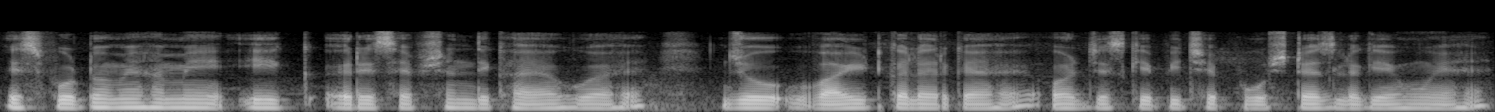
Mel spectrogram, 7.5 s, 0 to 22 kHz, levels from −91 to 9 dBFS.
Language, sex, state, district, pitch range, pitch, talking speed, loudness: Hindi, male, Gujarat, Valsad, 105-115 Hz, 110 Hz, 170 wpm, -19 LUFS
